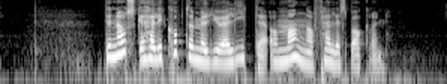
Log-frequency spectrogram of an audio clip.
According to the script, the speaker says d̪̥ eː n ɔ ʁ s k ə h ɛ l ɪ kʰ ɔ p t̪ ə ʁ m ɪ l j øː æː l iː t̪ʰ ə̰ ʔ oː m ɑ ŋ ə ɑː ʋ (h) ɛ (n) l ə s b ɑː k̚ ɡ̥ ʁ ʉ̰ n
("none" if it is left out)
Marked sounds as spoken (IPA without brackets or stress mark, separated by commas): f, none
